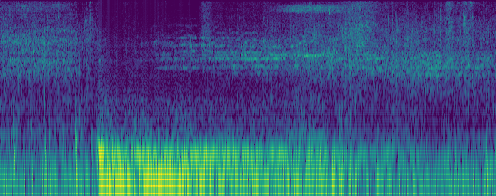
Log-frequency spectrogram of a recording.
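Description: A deep magical tone swells up suddenly and fades away.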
